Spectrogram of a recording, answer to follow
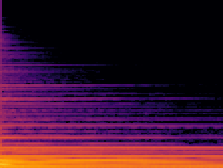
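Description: Background music: a single guitar chord struck at the start and left to ring, fading away over two seconds.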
